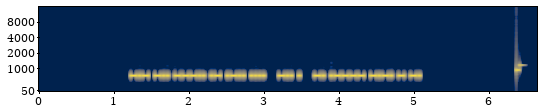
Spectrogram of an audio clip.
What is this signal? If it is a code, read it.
Morse code, heard as a keyed tone, about 42 wpm, 700 Hz. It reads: KD8ALH DE N1CTN
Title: USA Callsign DE Callsign 45wpm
